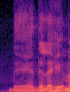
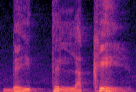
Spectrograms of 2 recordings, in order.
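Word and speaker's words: ബേത്ലഹേം: ബൈത്ത് ശരിക്കും നമ്മൾ ഉപയോഗിക്കുന്ന പല ഉച്ചാരണവും തെറ്റാ ബേദലഹേം അല്ല ബൈത്ലക്ക അതാ പറയേണ്ടത് പിന്നെ അങ്ങനെ അത്രയും ഈ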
